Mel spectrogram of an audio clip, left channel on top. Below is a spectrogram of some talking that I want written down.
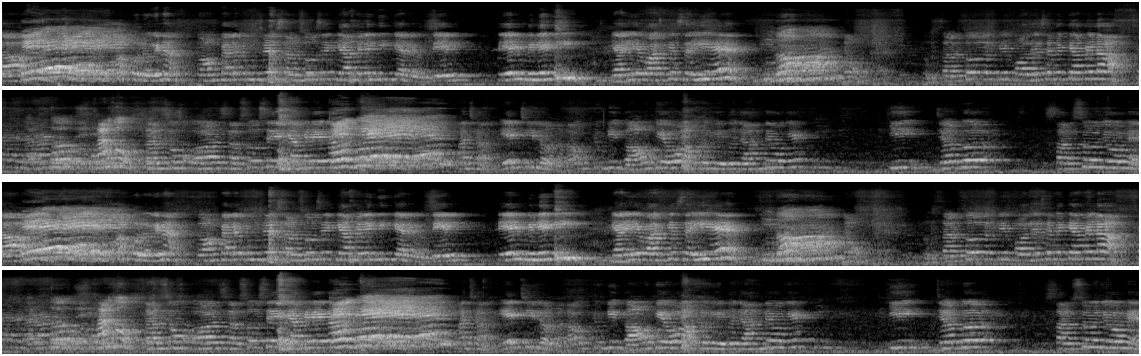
आप बोलोगे ना, तो हम पहले पूछ रहे हैं सरसों से क्या मिलेगी, कह रहे हो तेल मिलेगी। क्या ये वाक्य सही है? नो। तो सरसों के पौधे से हमें क्या मिला? सरसों। और सरसों से क्या मिलेगा? अच्छा, एक चीज और बताओ, क्योंकि गांव के हो आप लोग, ये तो जानते होंगे कि जब सरसों जो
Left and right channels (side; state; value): both; normal; correlation 0.25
